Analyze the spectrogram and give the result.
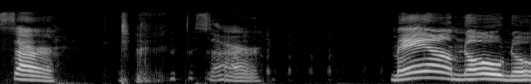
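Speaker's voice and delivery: sir and ma'am dragged very slowly, sounding upset. Showing how being upset comes through polite words: upset tone on sir and ma'am. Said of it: "You could just tell by the way I say ma'am and sir how upset I am".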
